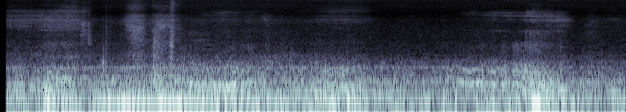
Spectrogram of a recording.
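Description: Bluetick Coonhound puppies snoring, a low rumbling breath sound rising and falling steadily.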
